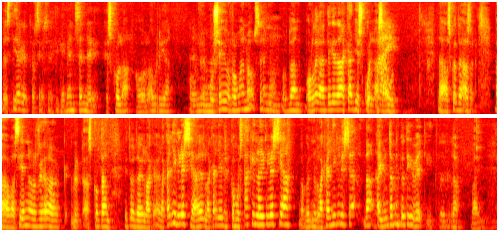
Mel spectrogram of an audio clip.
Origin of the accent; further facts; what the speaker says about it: Irun, Basque Country, Spain; Ni irundarra, ni hemen jaio nintzen, irunen.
